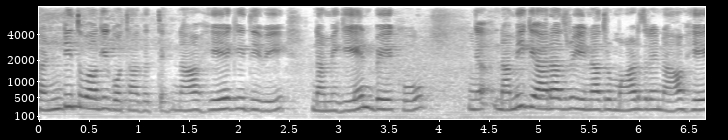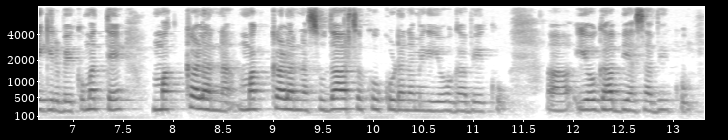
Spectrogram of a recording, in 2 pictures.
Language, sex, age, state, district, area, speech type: Kannada, female, 30-45, Karnataka, Chikkamagaluru, rural, spontaneous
